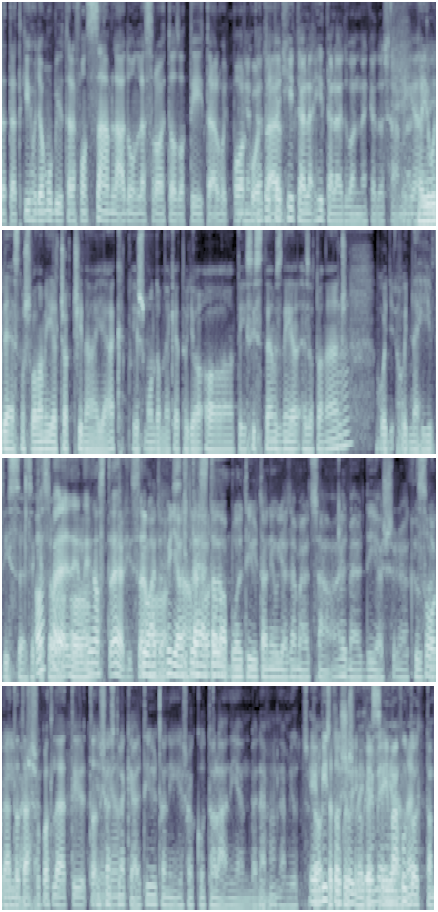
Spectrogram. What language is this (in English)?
Hungarian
